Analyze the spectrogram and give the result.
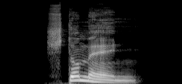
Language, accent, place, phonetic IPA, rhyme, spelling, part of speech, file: German, Germany, Berlin, [ˈʃtʊml̩n], -ʊml̩n, Stummeln, noun, De-Stummeln.ogg
- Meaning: dative plural of Stummel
